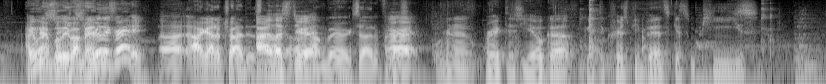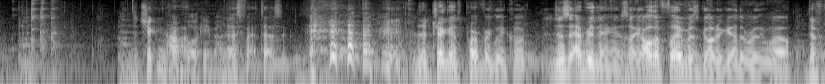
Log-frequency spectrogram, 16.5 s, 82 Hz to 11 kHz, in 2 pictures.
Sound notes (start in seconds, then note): 8.3 utensils clinking; 11.3 laughs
